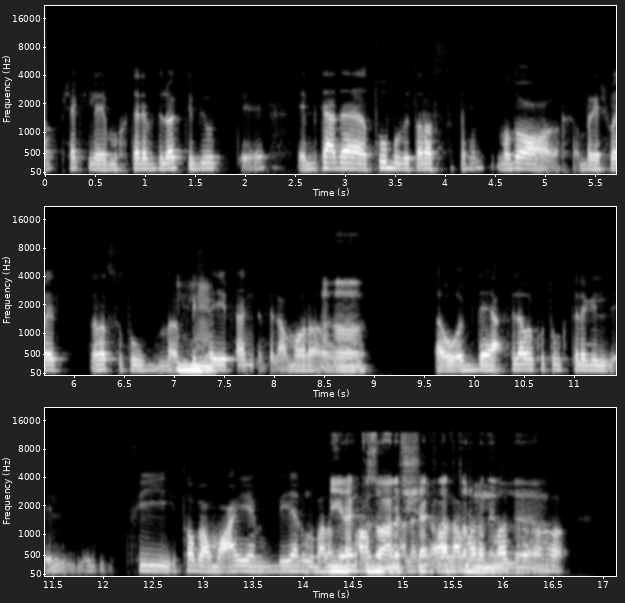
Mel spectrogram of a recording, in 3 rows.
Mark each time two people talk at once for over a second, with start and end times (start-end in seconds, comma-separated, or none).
14.0-16.1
